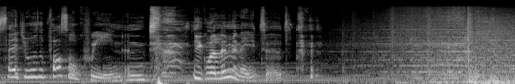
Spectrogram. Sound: laughs; dramatic music

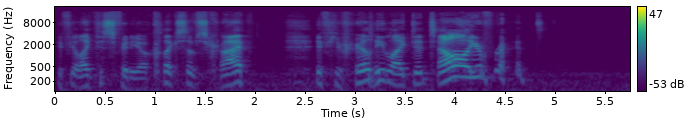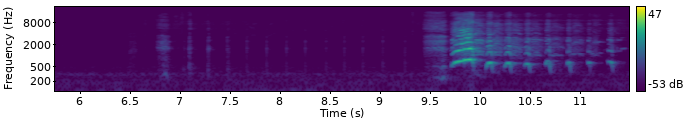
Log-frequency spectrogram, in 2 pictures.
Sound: screaming

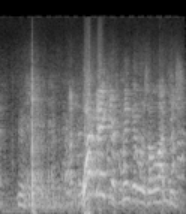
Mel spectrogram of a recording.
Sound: smack

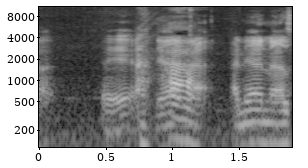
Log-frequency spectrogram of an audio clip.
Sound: both laughing

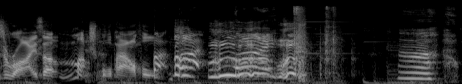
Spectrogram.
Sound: laughs

